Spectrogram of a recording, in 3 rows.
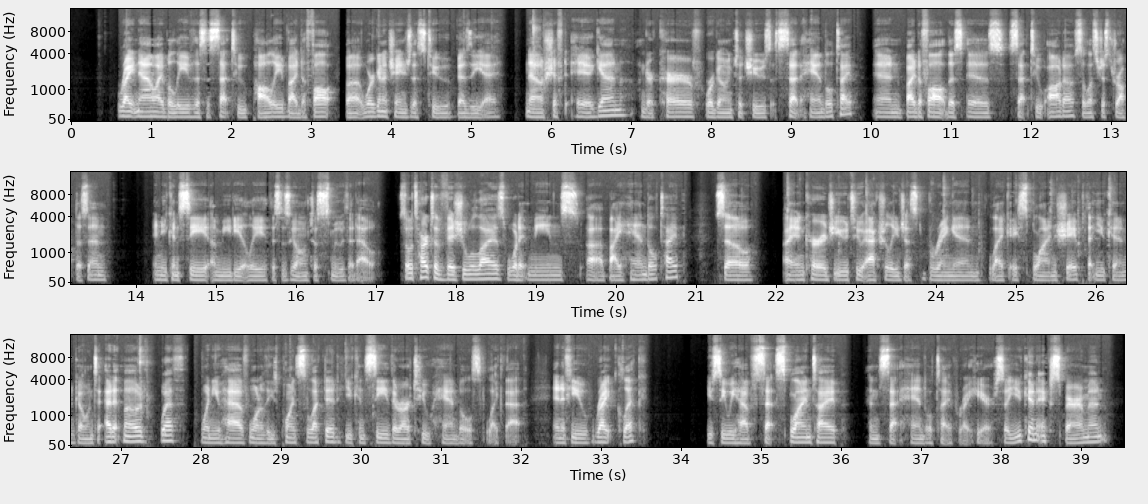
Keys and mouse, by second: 2.7 middle click, 3.9-5.0 drag, 5.3 click, 5.8 shift+a, 21.3 middle click, 22.3-22.8 shift+middle drag, 23.3-23.6 shift+middle drag, 24.3 shift+middle drag, 25.0 click, 25.6 shift+middle drag, 26.3 shift+middle click, 27.3 Tab, 27.9 Tab, 27.9 middle click, 29.4 middle click, 29.9 shift+middle click, 32.1 middle click.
